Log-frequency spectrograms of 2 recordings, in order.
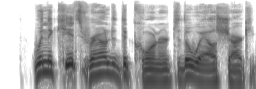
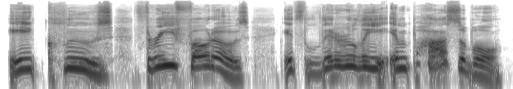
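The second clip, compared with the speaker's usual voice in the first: put-on high-pitched, exasperated child's protest; despairing complaint; 10 semitones higher, slower than usual. Eva despairing over eight clues and three photos, high wailing complaint. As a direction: pitch it high and hopeless, leaning on each phrase.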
